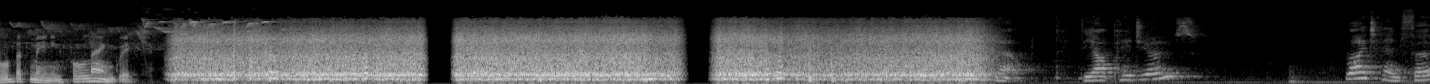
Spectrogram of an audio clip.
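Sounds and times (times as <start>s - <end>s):
speech: 0.1s - 4.2s, 11.0s - 12.0s, 13.4s - 14.3s
foraging bees humming: 1.4s - 10.0s.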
